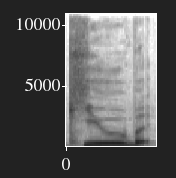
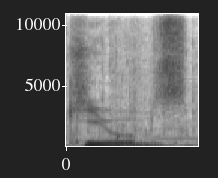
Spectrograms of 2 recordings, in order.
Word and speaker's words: Qube: Sony for the ps1 it's called intelligent cube cube spelled with a Q so it's like IQ because it's a puzzle game and it takes place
